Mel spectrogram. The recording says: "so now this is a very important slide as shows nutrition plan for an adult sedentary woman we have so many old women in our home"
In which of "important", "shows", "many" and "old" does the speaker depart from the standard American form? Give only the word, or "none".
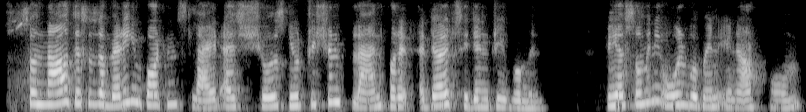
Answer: none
